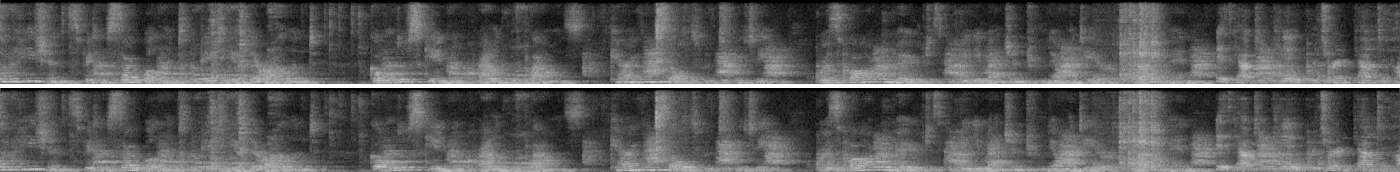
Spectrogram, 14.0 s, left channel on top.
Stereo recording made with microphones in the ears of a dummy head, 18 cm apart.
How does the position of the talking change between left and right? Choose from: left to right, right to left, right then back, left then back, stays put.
left to right.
